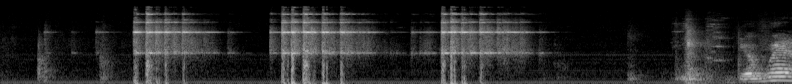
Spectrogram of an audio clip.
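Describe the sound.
An apartment doorbell rings three times in loud, bright, metallic bursts of about a second each, separated by short pauses. A voice then begins speaking.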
